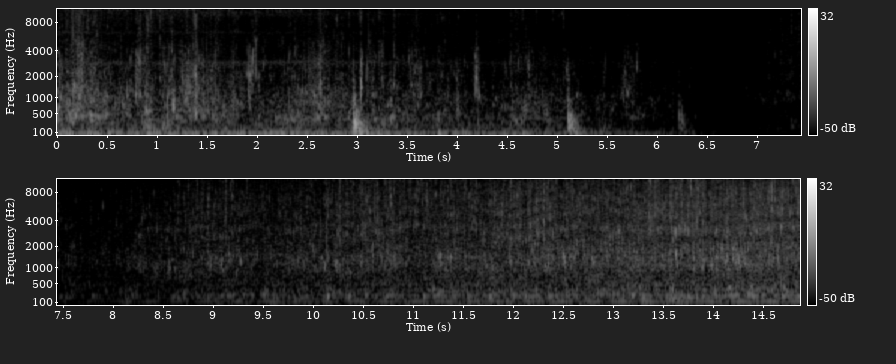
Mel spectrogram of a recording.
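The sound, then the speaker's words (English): Paddle strokes splash and dip through water in an irregular rhythm as a small boat is paddled through a lagoon, then a brief near-silent gap gives way to a steady, softer wash of moving water. No one speaks. “No, we're not going to paddle the whole way.”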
